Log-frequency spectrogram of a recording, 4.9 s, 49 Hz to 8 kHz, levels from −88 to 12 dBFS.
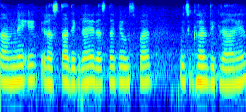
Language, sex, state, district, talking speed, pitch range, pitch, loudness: Hindi, female, Uttar Pradesh, Ghazipur, 180 wpm, 185-200 Hz, 195 Hz, -28 LUFS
